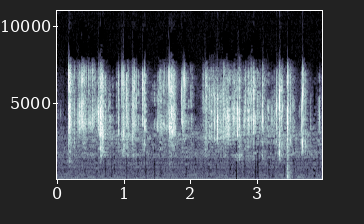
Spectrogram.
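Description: Plastic Bananagrams word game letter tiles are rattled and shaken loudly, producing a dense, continuous clatter of bright, crisp clicks with almost no low end. The bursts rise and fall in quick waves, with one sharper knock near the end.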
